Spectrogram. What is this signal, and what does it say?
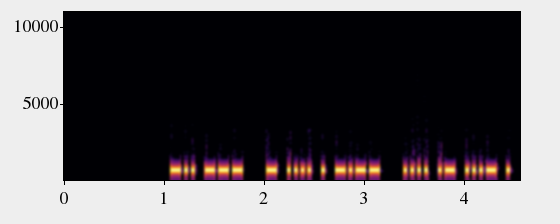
Morse code, heard as a keyed tone, about 34 wpm, 700 Hz. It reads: DO THEY HAVE
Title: Sentences from Top 1000 Words - Review Part 4 - 35wpm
